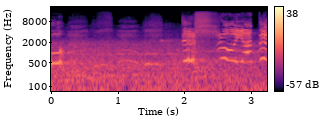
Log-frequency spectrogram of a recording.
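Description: A female character in Beyond: Two Souls breathes heavily through childbirth, with quick gasping inhales and whimpering exhales in short bursts, close and fairly quiet.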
